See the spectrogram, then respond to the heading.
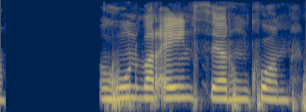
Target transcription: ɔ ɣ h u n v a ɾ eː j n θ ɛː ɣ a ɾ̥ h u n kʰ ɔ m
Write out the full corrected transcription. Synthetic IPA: ɔ ɣ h u n v a ɾ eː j n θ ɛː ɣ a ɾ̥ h u n kʰ ɔː m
